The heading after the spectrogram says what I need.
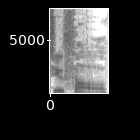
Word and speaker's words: Southwell: more affluent residents in most parts of Nottinghamshire southwall is pronounced sual with a soft th h and a silent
